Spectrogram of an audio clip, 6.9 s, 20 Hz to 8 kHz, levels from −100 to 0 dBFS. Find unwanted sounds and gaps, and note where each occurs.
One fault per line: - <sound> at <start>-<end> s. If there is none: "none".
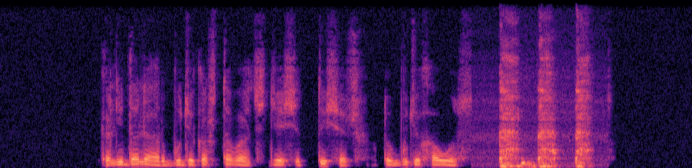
- cough at 5.0-6.0 s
